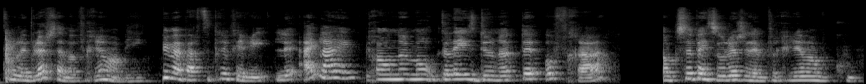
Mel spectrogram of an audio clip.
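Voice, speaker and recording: Speaking at normal speed with lively intonation and a mid-range voice, this young Québécois beauty vlogger unboxes products and applies makeup while chatting cheerfully and slipping in English beauty words. Faint music plays behind her, and her voice comes across slightly off-mic in an echoey room with a distant mic.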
